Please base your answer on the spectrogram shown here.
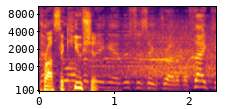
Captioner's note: cheering and applause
